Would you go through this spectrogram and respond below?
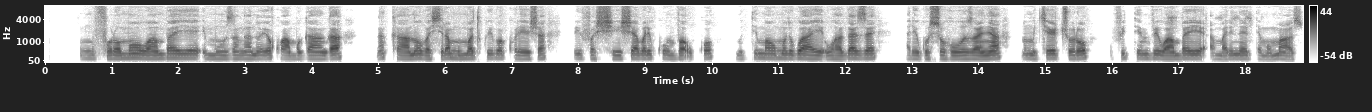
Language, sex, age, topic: Kinyarwanda, male, 18-24, health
